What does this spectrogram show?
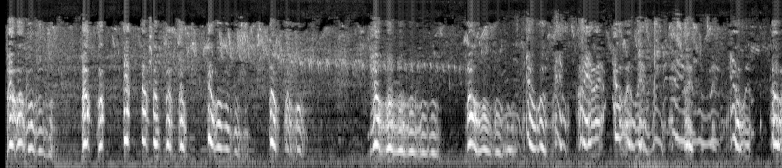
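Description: A dog makes a run of short, wavering yelps and whining, howl-like moans that rise and fall.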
